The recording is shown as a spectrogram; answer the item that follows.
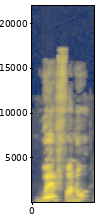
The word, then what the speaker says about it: huérfano: Se quedó huérfano, esse H não vai ter som, então vai ser huérfano. Se quedó huérfano. E aí a gente tem en un accidente, se quedó huérfano en un accidente.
